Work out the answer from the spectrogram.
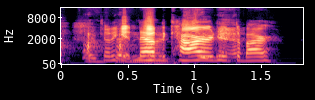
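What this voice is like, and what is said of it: Put-on Newfoundland accent. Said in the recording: “it's that Newfie ... coming out ... I can't hold the Newfie accent for like 2 seconds. It is very hard for me to hold ... It's barely English, really.”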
